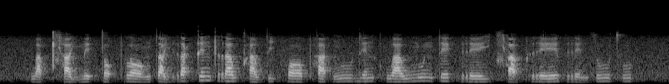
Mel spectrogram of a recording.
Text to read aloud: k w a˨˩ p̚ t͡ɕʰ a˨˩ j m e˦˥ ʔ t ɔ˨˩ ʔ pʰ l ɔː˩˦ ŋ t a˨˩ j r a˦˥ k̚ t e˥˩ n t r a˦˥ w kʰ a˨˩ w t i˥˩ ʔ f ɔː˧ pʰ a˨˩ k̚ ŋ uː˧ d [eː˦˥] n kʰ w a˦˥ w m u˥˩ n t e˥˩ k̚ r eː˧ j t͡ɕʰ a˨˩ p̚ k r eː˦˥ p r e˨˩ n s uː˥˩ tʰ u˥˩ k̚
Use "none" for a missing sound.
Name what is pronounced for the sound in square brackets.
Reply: e˦˥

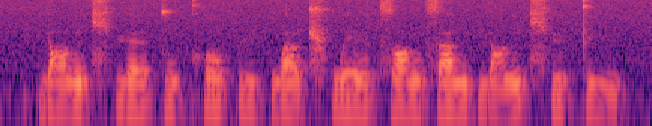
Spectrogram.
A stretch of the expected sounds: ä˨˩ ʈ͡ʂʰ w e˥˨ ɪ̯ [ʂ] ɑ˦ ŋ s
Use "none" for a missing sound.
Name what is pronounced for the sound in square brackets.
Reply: t͡s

